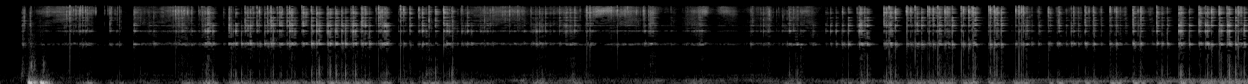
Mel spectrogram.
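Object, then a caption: Glass bottle. A glass bottle is tapped with fingernails, producing a rapid, continuous run of bright, glassy clinks with short ringing tones. A steady high ring sits above the taps, and some soft low thumps come through underneath.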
